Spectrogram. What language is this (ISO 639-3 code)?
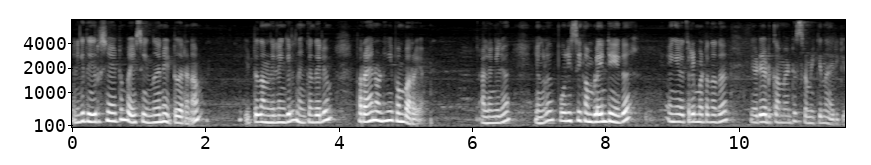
mal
